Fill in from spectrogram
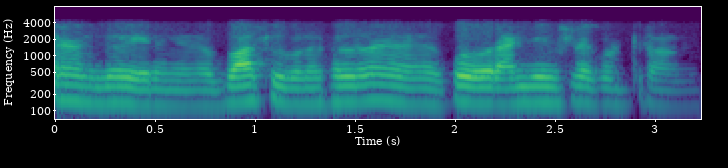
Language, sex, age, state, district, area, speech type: Tamil, male, 18-30, Tamil Nadu, Nagapattinam, rural, conversation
